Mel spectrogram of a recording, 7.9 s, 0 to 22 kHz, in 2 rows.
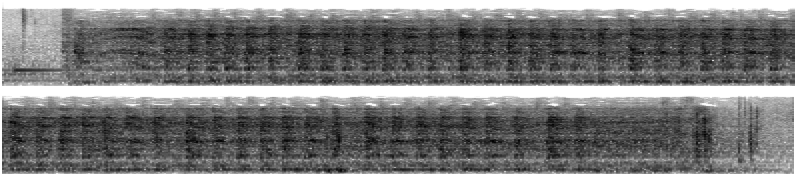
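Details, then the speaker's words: Older Chevy Tahoe V8 with a long-standing check engine light, rough running, running rich and misfiring, cranks about seven seconds without firing on a nearly dead battery and failing starter; uneven cranking rhythm confirms low compression. "We have a compression problem."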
